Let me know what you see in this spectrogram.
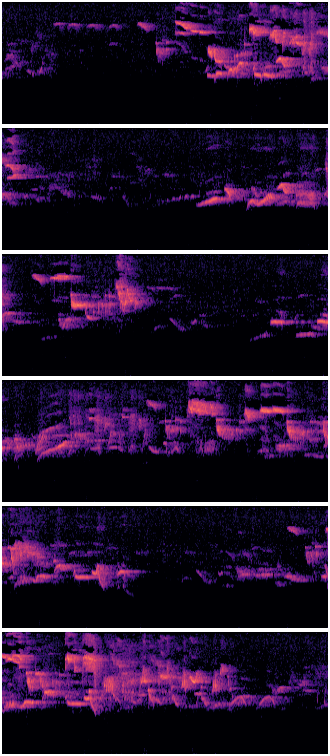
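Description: Small songbirds chirping and twittering in four bouts of a few seconds each, with short quiet pauses between.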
